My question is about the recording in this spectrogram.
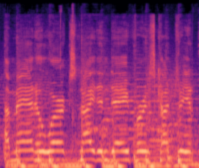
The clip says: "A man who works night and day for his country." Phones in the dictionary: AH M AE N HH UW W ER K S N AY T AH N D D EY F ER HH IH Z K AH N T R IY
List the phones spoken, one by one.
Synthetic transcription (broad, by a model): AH M AE N HH UW W ER K S N AY T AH N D D EY F ER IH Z K AH N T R IY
